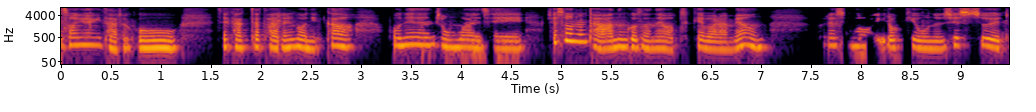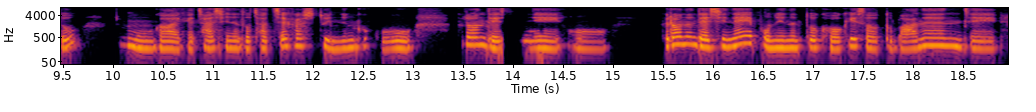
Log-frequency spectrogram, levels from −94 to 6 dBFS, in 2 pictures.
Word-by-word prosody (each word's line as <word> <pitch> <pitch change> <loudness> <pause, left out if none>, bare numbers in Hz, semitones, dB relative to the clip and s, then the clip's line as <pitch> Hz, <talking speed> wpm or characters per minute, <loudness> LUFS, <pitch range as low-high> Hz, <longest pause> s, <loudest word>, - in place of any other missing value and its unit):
성향이 250 0 0
다르고 185 0 +3 0.3
이제 210 - -4
각자 200 +1 0
다른 195 +1 +1
거니까 205 +2 +2 0.4
본인은 250 +1 +1
정말 200 -3 +1
이제 180 -1 -3 0.2
최선을 335 0 +4
다하는 185 - +3
거잖아요 185 -4 0
어떻게 190 +4 -5
말하면. 195 +5 0 0.5
그래서 240 -2 -5 0.3
이렇게 195 +1 -2
오는 175 -1 -1
실수에도 230 - +3 0.3
좀 245 -4 -6
뭔가 175 -2 -1
이렇게 165 +1 -8
자신을 185 -1 -1
더 175 - -4
자책할 210 +6 -2
수도 230 -2 -1
있는 180 +2 -2
거고 180 -5 -4 0.4
그런 255 -1 0
대신에 180 0 -2
어 170 -3 -10 0.5
그러는 260 +3 +2
대신에 220 +7 +3
본인은 190 -3 +1
또 195 -1 -1
거기서 180 0 -2
또 180 - -8
많은 220 +6 0
이제 175 -3 -5
195 Hz, 295 characters per minute, -22 LUFS, 180-230 Hz, 0.5 s, 최선을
